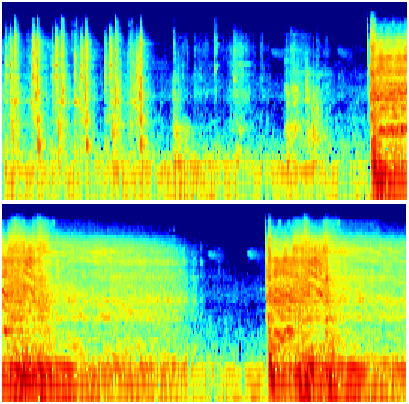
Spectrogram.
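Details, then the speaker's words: Cadillac "Lil Debby" with carb and new fuel pump, line blown out to the tank: steady cranking with brief catches and flare-ups dying at once; no fuel delivery, possible tank issue suspected. "Okay, here we go. Well, we're still not getting any fuel yet."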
